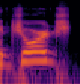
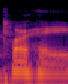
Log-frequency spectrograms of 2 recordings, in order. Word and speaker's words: Jorge: to attract my attention art by George tabanera Redondo pronounce that Jorge tabanero R good call yes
